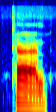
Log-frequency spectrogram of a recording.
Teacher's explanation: in british english turn r is silent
